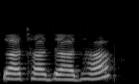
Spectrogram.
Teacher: ये कहां से बोले जाते हैं यह तालू से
